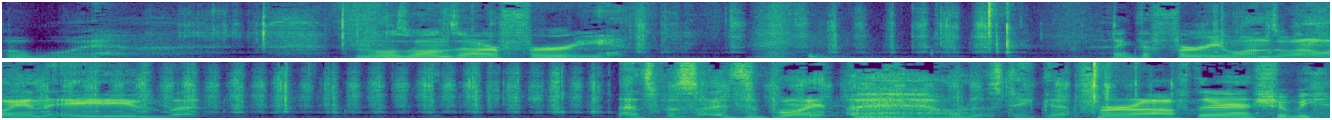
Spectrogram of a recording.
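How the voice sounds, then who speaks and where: A man's voice: fairly low pitch, measured pace, pauses often, background noise. A man narrating his own car repair in a garage, joking and muttering to himself as he works. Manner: joking, self-mocking, muttering to himself while working. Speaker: mechanic, channel host. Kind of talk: casual first-person workshop narration.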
